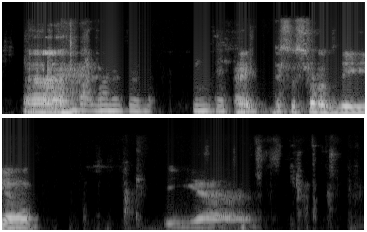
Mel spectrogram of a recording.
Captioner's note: sighs loudly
